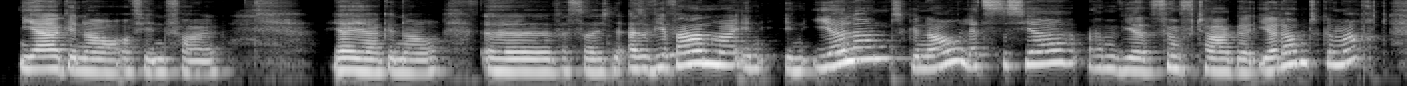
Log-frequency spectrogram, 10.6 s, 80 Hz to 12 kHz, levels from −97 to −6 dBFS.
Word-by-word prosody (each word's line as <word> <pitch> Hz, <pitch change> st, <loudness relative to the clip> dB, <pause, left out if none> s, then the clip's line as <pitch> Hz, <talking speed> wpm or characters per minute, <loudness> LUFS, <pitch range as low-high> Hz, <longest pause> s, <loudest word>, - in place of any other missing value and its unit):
Ja 220 Hz, 0 st, +4 dB
genau, 195 Hz, -4 st, -1 dB
auf 190 Hz, 0 st, -7 dB
jeden 190 Hz, 0 st, -2 dB
Fall. 185 Hz, -2 st, -5 dB, 0.8 s
Ja, 205 Hz, 0 st, +4 dB
ja, 195 Hz, -2 st, +3 dB
genau. 185 Hz, 0 st, -3 dB, 0.3 s
Äh, 200 Hz, +1 st, -2 dB, 0.5 s
was 195 Hz, 0 st, -8 dB
wollte 190 Hz, -1 st, -2 dB
ich 190 Hz, -, -7 dB
denn? 210 Hz, -, -7 dB
Also, 220 Hz, -1 st, 0 dB
wir 240 Hz, +2 st, -3 dB
waren 300 Hz, +2 st, +6 dB
mal 275 Hz, 0 st, +1 dB
in 230 Hz, 0 st, -6 dB
in 205 Hz, -2 st, -3 dB
Irland, 380 Hz, +10 st, +3 dB
genau. 240 Hz, +10 st, +1 dB
Letztes 265 Hz, -1 st, -2 dB
Jahr 310 Hz, +2 st, 0 dB
haben 225 Hz, -5 st, -7 dB
wir 200 Hz, -1 st, -1 dB
5 215 Hz, +1 st, -4 dB
Tage 195 Hz, -3 st, -1 dB
Irland 290 Hz, -, 0 dB
gemacht 315 Hz, +7 st, -4 dB
220 Hz, 165 wpm, -24 LUFS, 195-285 Hz, 0.8 s, waren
